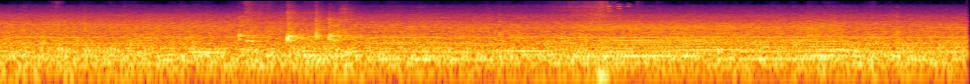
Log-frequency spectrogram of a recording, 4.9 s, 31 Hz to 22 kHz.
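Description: Interior engine and intake buzz from a BMW M3 GTS in the Forza Horizon 4 racing game, a steady loud drone held at constant pitch throughout with no voices.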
